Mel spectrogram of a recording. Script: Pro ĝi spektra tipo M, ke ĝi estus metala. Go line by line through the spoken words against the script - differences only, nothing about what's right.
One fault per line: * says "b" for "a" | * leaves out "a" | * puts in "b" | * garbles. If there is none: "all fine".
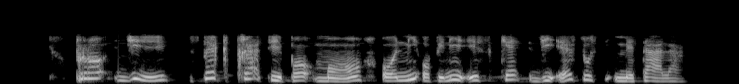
* puts in "oni opiniis"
